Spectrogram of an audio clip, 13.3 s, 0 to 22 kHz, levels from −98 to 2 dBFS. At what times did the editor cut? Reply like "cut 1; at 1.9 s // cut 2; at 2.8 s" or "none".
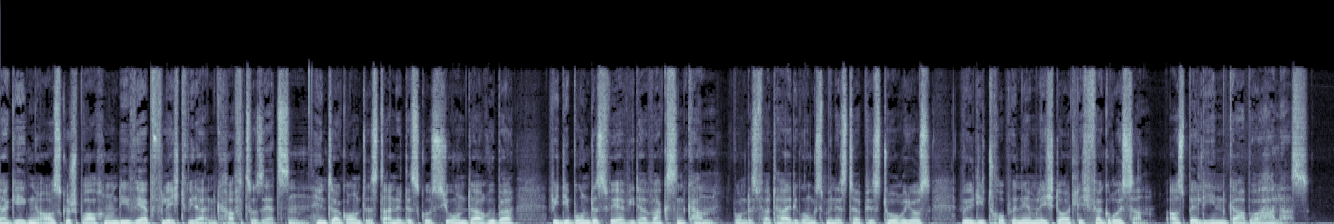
none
